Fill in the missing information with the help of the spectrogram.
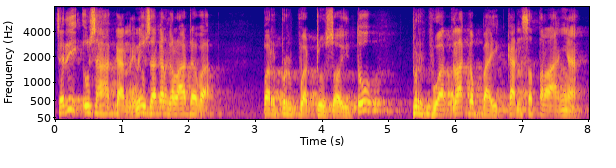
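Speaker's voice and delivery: ordinary talk, nothing marked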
